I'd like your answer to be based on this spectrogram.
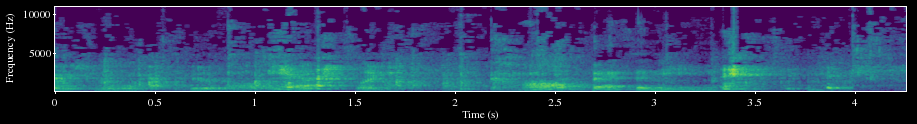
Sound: laughs

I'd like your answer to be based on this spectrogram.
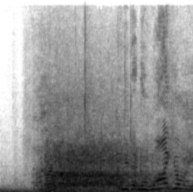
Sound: audience laughs

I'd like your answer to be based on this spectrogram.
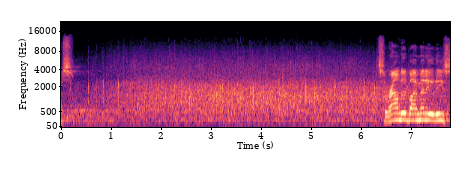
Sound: applause

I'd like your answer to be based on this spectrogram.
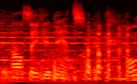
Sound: laughing

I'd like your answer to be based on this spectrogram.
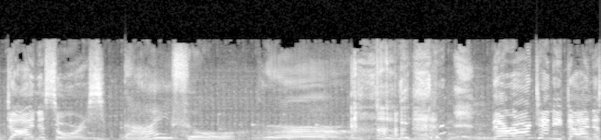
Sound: laughing

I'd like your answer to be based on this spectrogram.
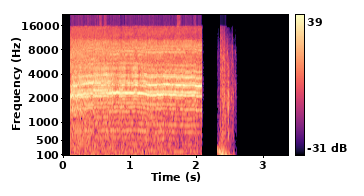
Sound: screams

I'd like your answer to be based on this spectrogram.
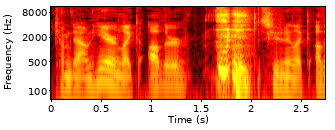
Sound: instructor coughing

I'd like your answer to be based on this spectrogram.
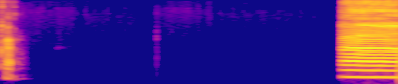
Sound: pause

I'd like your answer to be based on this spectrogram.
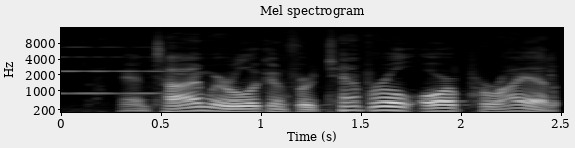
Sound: bell rings, time expires

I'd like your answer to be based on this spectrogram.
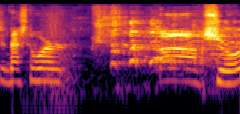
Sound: audience laughing

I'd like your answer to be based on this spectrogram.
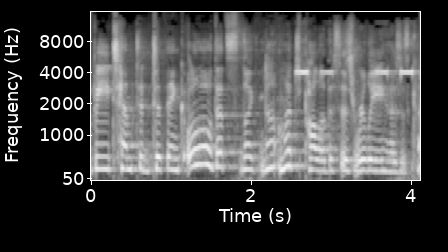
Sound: timer beeps

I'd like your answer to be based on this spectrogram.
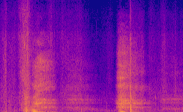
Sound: sighs

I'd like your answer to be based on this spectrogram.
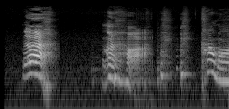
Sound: frustrated noises

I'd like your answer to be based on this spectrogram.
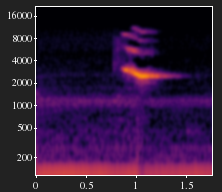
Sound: tweet

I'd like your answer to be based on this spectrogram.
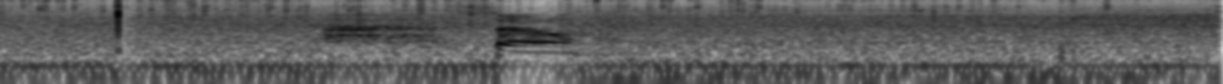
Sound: exhaling

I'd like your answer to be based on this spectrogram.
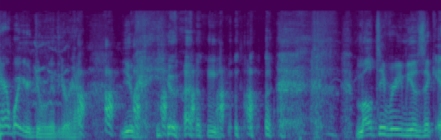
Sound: all laughing

